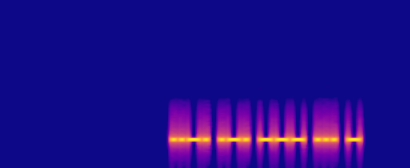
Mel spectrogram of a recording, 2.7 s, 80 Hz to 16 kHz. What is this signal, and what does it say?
Morse code, heard as a keyed tone, about 46 wpm, 700 Hz. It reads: FROST
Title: Multi-letter Phonemes 45wpm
